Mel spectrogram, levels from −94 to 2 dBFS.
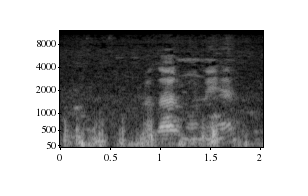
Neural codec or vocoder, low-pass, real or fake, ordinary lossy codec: vocoder, 44.1 kHz, 128 mel bands every 256 samples, BigVGAN v2; 10.8 kHz; fake; Opus, 64 kbps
